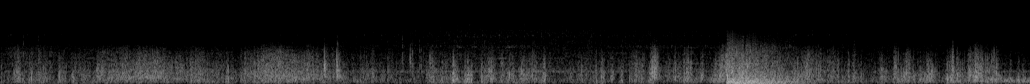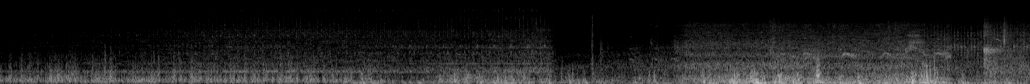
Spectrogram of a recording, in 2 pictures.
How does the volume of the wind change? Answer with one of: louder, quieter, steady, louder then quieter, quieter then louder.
louder.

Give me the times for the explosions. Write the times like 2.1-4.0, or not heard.
7.2-8.2.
